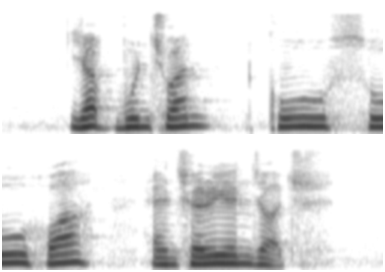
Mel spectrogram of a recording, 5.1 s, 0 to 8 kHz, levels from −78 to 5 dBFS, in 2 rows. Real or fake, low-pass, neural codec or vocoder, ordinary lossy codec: real; 7.2 kHz; none; MP3, 24 kbps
